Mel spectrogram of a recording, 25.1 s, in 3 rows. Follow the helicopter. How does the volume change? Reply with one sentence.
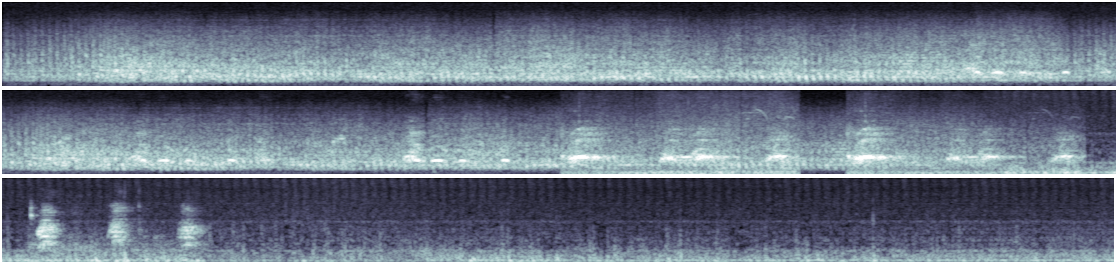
The volume of the helicopter goes down.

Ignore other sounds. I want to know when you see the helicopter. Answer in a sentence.
You can hear the helicopter from 0.0 to 25.0 s.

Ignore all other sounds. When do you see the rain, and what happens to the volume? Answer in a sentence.
You can't hear the rain here.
